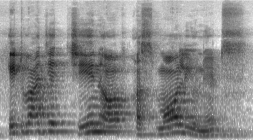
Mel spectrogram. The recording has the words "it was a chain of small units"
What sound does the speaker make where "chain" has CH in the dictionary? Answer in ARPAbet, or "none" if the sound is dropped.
CH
